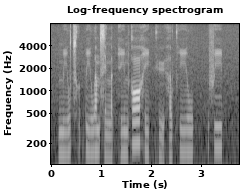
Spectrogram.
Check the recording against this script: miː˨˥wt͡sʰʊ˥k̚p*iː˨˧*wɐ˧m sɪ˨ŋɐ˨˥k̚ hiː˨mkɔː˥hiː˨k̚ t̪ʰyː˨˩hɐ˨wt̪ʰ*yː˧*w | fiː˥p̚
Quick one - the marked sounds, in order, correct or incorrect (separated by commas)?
correct, incorrect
